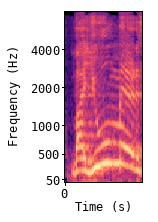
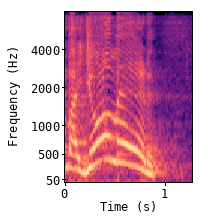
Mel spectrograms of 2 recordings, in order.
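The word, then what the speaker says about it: Bayomer (ויאמר): No se dice Bayumer, se dice Bayomer.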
